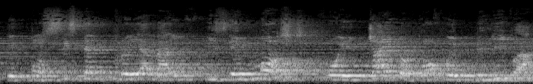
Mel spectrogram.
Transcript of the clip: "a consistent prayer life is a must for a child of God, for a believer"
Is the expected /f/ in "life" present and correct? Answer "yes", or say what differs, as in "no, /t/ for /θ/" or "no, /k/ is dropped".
no, /f/ is dropped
